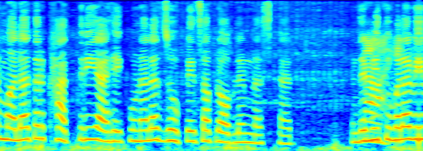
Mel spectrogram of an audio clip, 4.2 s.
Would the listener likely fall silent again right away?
Yes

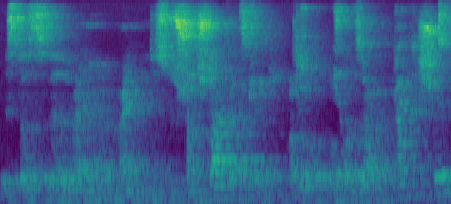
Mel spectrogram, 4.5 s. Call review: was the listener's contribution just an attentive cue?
No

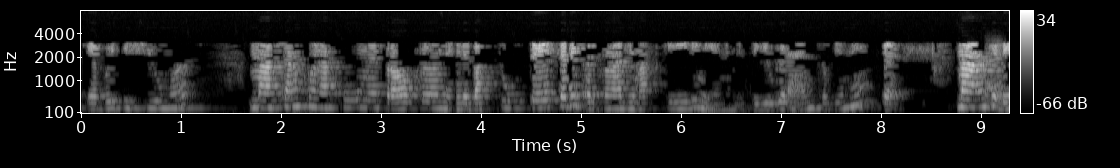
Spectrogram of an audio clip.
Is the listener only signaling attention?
Yes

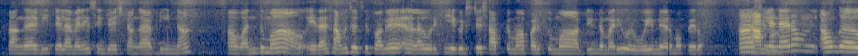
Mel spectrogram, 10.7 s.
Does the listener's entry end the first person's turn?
No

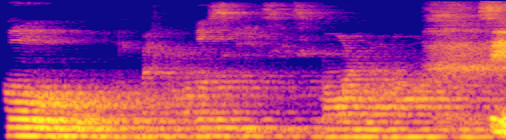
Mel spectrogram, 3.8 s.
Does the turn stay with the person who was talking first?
No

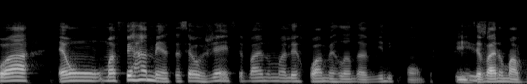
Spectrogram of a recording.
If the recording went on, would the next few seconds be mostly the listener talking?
No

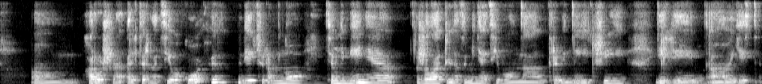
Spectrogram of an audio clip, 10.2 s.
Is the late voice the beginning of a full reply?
No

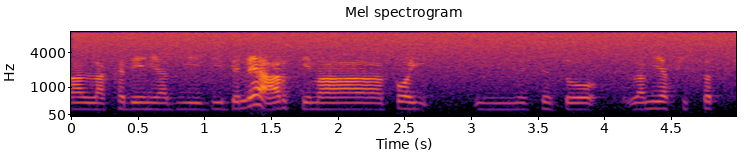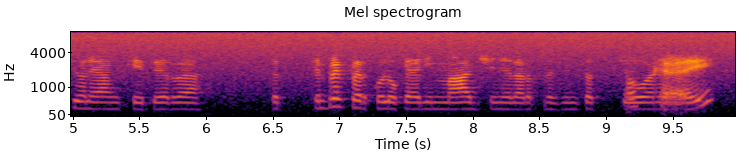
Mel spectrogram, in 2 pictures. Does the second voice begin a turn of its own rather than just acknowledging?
No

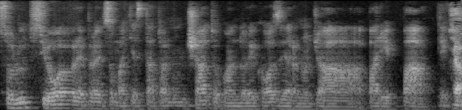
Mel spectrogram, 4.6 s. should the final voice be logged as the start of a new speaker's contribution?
Yes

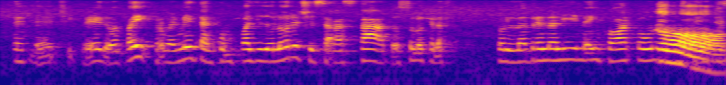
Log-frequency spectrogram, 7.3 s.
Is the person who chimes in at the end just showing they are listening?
No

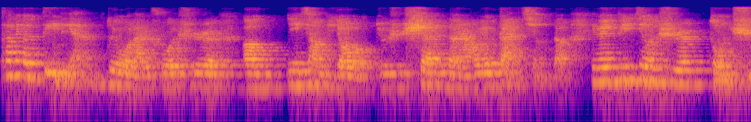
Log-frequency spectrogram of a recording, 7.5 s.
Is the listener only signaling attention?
Yes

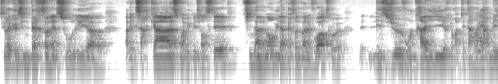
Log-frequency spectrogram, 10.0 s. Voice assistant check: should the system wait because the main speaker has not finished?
No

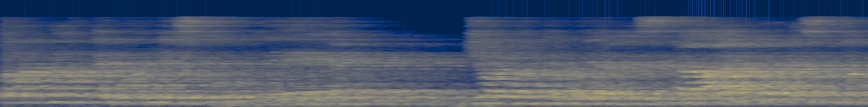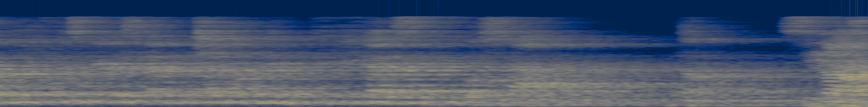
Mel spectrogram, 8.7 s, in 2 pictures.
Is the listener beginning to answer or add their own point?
No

